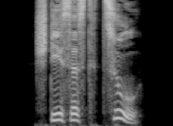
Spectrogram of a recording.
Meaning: second-person singular subjunctive II of zustoßen
- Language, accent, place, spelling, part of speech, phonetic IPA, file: German, Germany, Berlin, stießest zu, verb, [ˌʃtiːsəst ˈt͡suː], De-stießest zu.ogg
